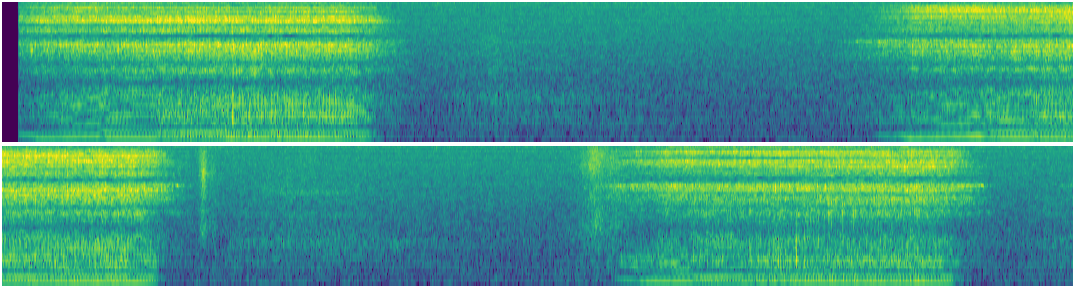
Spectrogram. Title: Proof my BF snores...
